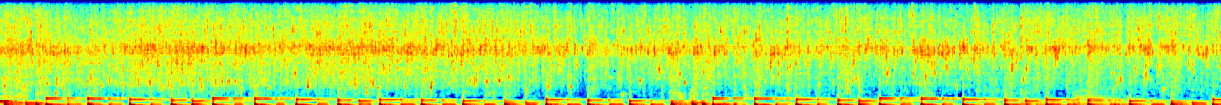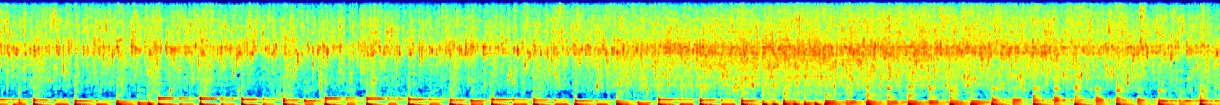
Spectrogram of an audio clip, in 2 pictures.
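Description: Fish frying in hot oil in a pan, a steady sizzle, under background music with a steady beat and a simple melody.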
